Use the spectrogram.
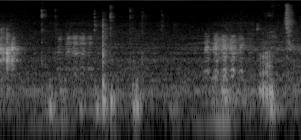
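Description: Minecraft sheep give several short, quiet bleats in the video game, scattered over a soft background of game sounds, with no one talking.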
